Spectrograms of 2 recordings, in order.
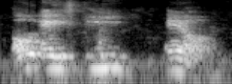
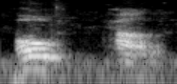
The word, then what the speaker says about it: Ohel: O-H-E-L. Ohel. Ohel. Or O. It can be pronounced O because the O sound here and the ha or the hey, Ohel or ha.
